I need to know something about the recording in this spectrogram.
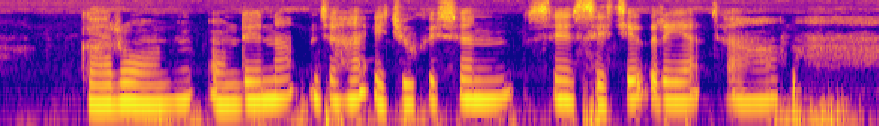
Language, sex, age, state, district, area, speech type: Santali, female, 18-30, West Bengal, Birbhum, rural, spontaneous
